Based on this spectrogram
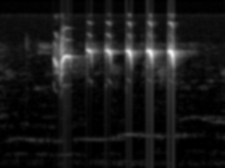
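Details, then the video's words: Rambatan, or velvet-fronted nuthatch, singing to prompt other birds to sing: a quick series of six high, sharp chirps, evenly spaced about every fifth of a second, against a quiet background with a faint low hum. "Suara Burung Rambatan Untuk Pancing Bunyi"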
